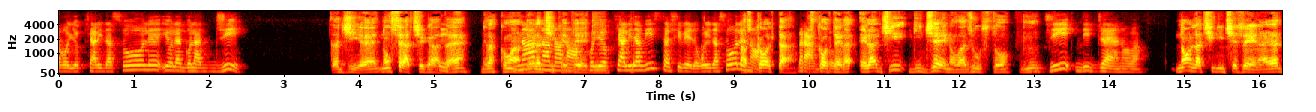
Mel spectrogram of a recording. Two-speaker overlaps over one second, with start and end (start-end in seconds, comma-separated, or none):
6.0-7.7, 9.1-10.6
